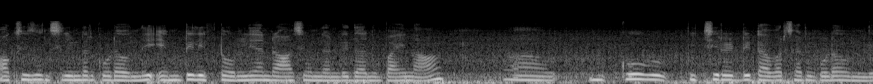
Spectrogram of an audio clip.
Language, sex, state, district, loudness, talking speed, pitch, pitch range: Telugu, female, Andhra Pradesh, Guntur, -20 LUFS, 130 wpm, 195 Hz, 180-205 Hz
